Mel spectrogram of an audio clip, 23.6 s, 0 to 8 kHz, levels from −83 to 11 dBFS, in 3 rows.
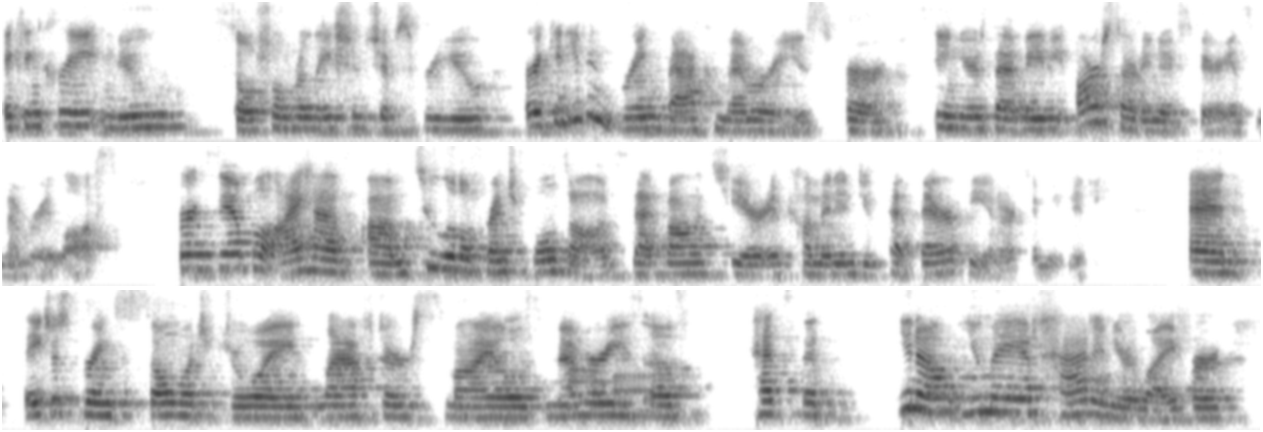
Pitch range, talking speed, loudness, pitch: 190-240 Hz, 175 wpm, -25 LUFS, 205 Hz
